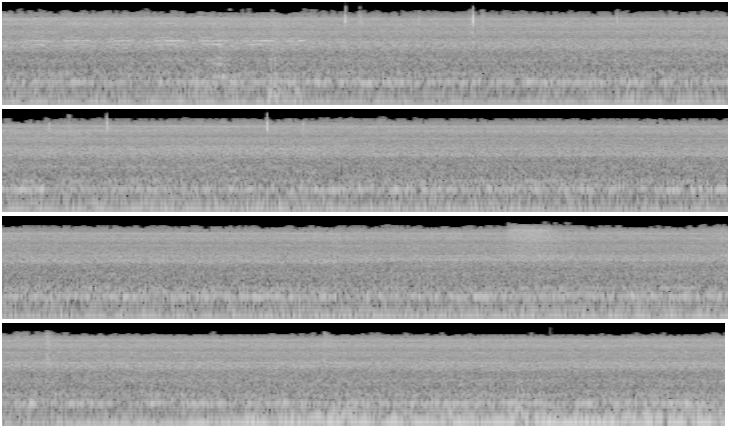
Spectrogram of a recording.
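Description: Scania OmniCity double-decker bus's diesel engine running steadily, heard from the upper deck as a constant low hum. Near the end the low rumble grows louder as the bus pulls away.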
